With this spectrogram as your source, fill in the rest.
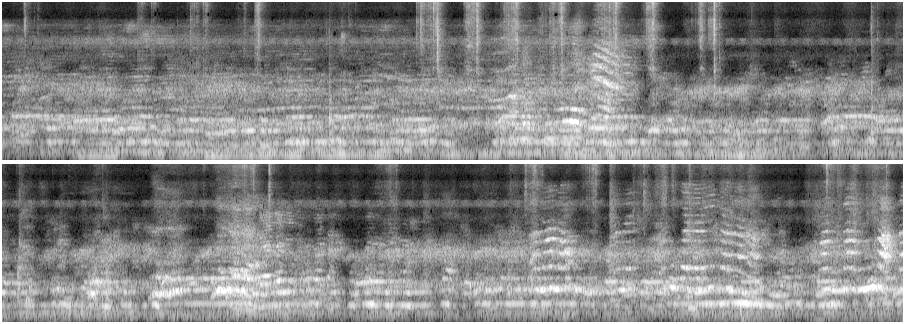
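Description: A knife scrapes and shaves a soft block.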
